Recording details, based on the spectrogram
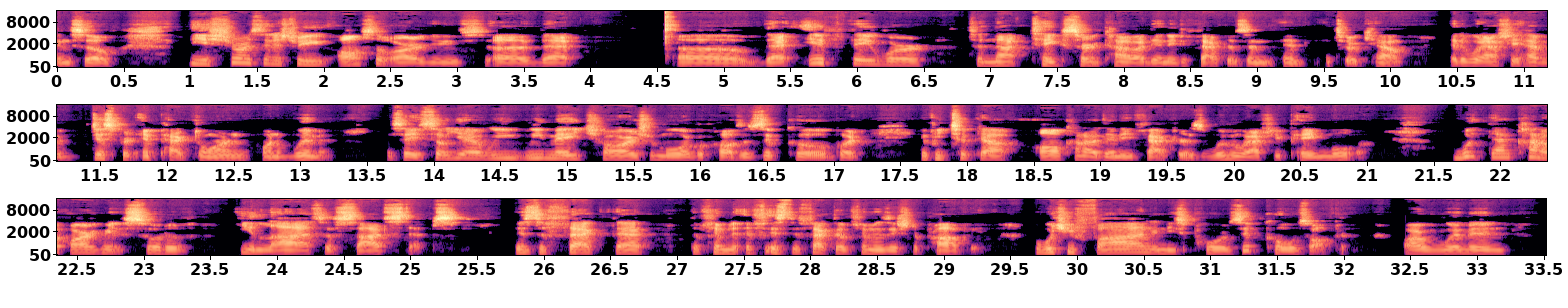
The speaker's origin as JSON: {"language": "English", "region": "New Jersey", "country": "United States", "said": "So I'm from New Jersey. My family is from New Jersey."}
